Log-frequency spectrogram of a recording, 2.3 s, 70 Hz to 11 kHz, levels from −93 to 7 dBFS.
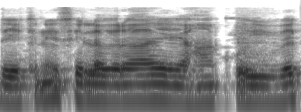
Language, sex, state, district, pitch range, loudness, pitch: Hindi, male, Uttar Pradesh, Gorakhpur, 115-125 Hz, -16 LUFS, 120 Hz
